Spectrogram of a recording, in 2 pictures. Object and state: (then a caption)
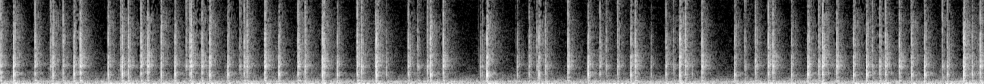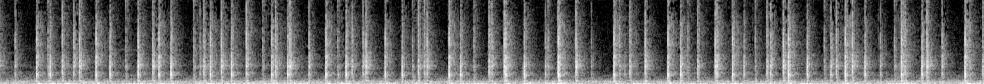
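Laminated cardboard notebook cover. Long nails tap rapidly and steadily near the top edge of a cute puppy notebook's laminated, glossy cardboard cover. The result is a dense stream of short, dry, bright clicks over a low, hollow thud, kept at an even level for about ten seconds.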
